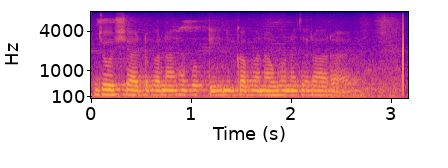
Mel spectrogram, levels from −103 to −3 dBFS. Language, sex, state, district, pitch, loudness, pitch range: Hindi, female, Chandigarh, Chandigarh, 155 Hz, -24 LUFS, 155-160 Hz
